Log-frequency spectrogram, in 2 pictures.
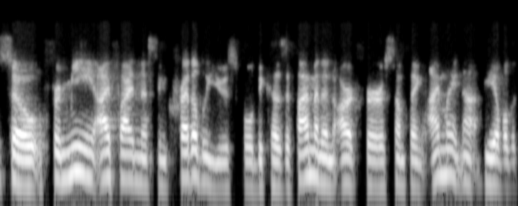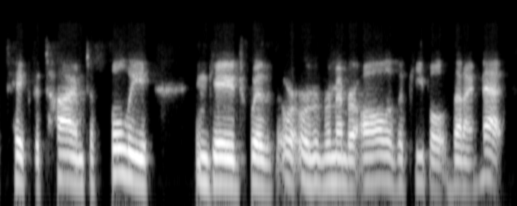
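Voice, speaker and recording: A man presenting a software walkthrough on a webinar, talking quickly and chattily with some fillers. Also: on the high side, dry recording, lo-fi sound. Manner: fast, chatty, explanatory with fillers. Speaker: product presenter.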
